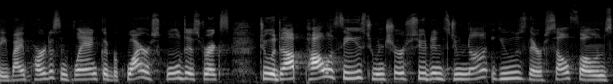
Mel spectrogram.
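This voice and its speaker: Her high voice runs at a fairly quick pace, as the woman's pitch varies in an ordinary way. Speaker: TV news anchor and reporter. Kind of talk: TV news anchoring.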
